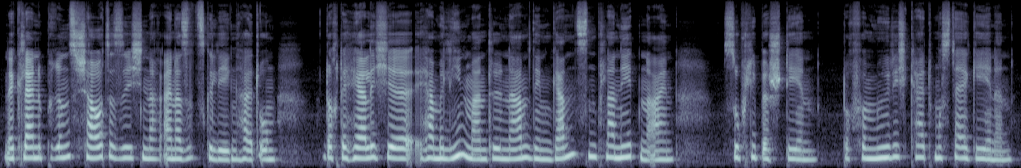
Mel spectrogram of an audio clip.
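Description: A woman narrating a storybook aloud in a measured storytelling manner. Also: on the high side, steady tone.

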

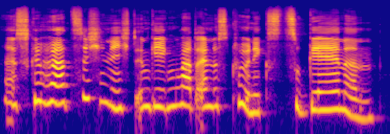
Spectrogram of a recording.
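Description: A woman's voice: extremely high pitch, expressive, unhurried, a bit bright, voice pushed up, exaggerated voice. A woman voicing a proud, stern but kindly old king in a storybook reading, with pompous, commanding declarations.

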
